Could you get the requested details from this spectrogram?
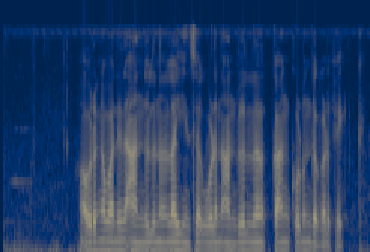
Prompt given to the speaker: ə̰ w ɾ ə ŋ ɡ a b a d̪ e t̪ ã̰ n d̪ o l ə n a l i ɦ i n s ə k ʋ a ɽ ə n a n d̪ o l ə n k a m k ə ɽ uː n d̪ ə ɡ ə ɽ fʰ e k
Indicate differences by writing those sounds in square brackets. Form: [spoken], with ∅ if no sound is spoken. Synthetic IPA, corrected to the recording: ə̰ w ɾ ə ŋ ɡ a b a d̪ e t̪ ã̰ n d̪ o l ə n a l [a] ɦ i n s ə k ʋ [ə] ɽ ə n a n d̪ o l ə n k a [ŋ] k ə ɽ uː n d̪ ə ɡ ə ɽ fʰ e k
